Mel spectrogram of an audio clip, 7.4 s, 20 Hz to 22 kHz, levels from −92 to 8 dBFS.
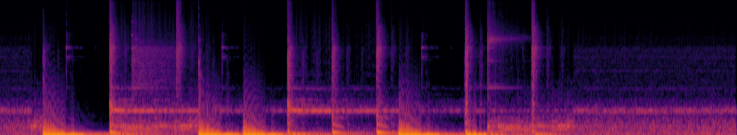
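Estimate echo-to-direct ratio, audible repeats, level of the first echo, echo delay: -20.0 dB, 2, -21.0 dB, 0.144 s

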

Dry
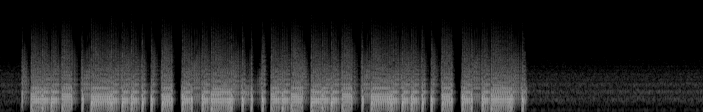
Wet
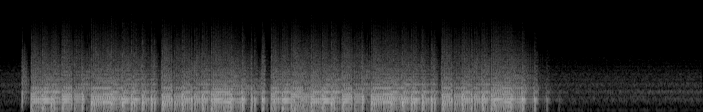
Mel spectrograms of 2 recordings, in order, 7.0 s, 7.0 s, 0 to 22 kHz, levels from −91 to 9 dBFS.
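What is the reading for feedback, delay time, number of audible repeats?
23%, 0.122 s, 3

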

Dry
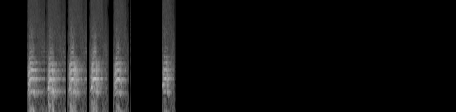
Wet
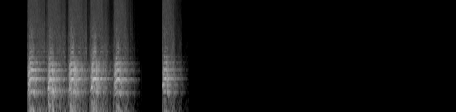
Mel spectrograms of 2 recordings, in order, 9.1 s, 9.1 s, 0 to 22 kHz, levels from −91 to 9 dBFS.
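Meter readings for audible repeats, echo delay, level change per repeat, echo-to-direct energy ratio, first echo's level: 2, 0.136 s, -14.0 dB, -14.0 dB, -14.0 dB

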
